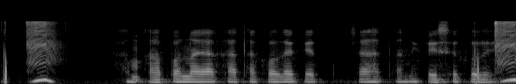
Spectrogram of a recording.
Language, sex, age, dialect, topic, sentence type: Bhojpuri, male, 25-30, Northern, banking, question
